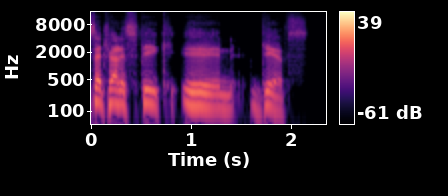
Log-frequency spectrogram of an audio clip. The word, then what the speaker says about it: GIF: Just because I try to speak in GIFs. And apparently it is a hard G. So a correction from a previous episode, the G is hard for some reason.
